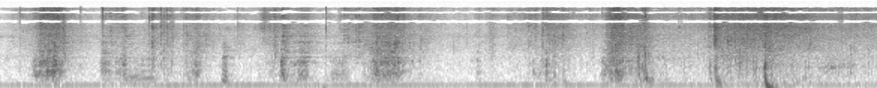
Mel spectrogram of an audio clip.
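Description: Palm fronds rustle and scrape as a pole pushes through them.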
